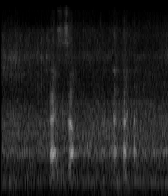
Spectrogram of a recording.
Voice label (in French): "c'est ça" ahaha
